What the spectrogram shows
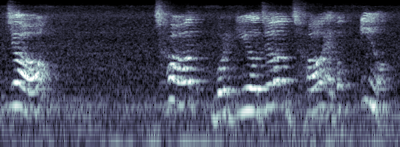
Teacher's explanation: এই চ, ছ, বর্গীয় জ, ঝ এবং ইয়, এই 5টা বর্ণ উচ্চারণ করার সময় আমাদের জিহ্বার মাঝখানের অংশটা, দাঁতের যে শক্ত অংশটা আছে, দাঁতের গোড়ার উপরের তালুর যে শক্ত অংশটা আছে, সেই জায়গাটায় আমরা স্পর্শ করি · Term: তালব্য বর্ণ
